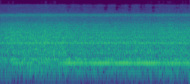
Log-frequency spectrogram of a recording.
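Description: A loud, steady mechanical drone with a sustained humming tone, an old planer vibrating with harmonics while cutting, constant throughout with no talking.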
